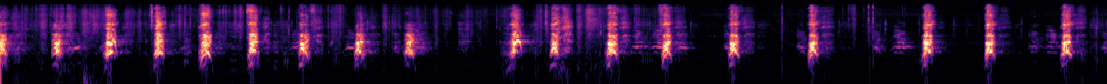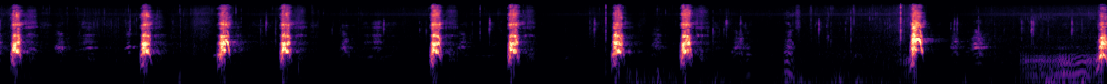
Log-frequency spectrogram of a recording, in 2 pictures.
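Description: A dog barking over and over in short, sharp barks: a quick run of about two barks a second at first, then single barks a second or more apart with short pauses between them.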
